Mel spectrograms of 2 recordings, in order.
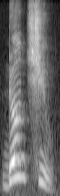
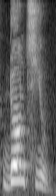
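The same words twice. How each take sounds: First: The t and y merge into a ch sound. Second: The t and y are pronounced separately. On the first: The speaker calls it right. "you are to pronounce the T and Y as C H. So it should be don't you" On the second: The speaker calls it wrong. "It's not don't you"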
